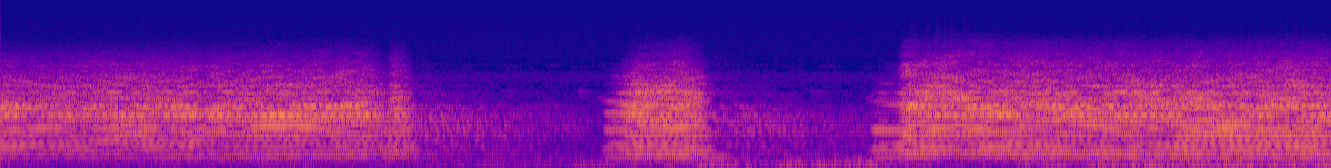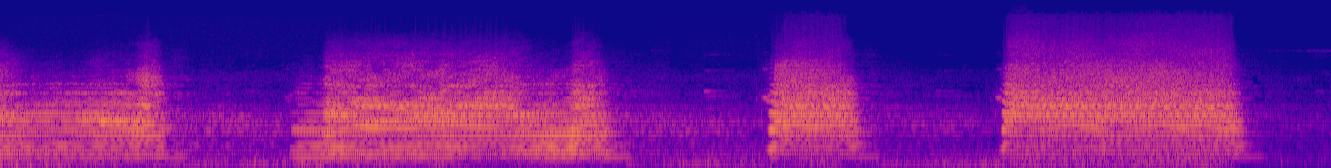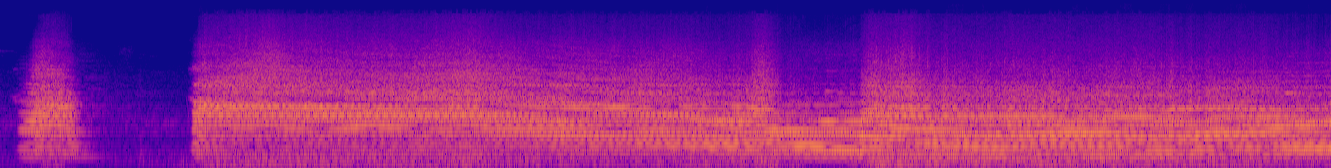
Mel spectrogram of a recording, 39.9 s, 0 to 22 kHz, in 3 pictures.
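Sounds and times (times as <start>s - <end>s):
train air horn blasts: 0.0s - 5.4s, 6.0s - 20.1s, 20.9s - 22.5s, 23.2s - 27.9s, 28.5s - 39.9s.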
